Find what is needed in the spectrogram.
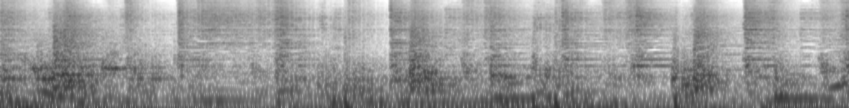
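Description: A live band playing loud, with a drum kit beating out a steady rhythm over a sustained low bass line.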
